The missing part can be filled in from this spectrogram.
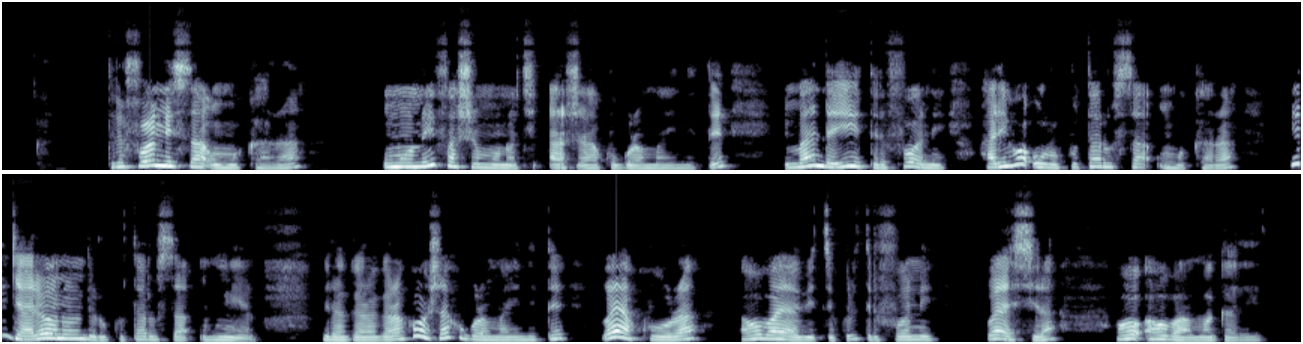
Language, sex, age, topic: Kinyarwanda, female, 18-24, finance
